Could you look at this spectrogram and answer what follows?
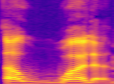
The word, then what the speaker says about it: awwala: Awwala. Make sure waw is not pronounced as V in English. Awwala, no.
